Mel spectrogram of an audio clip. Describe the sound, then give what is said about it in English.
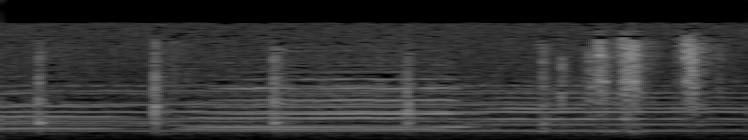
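Slow, steady ticks of a kitchen clock repeat roughly every half second, distinct, layered over a low, continuous droning hum. No voices are heard. “Glance at the kitchen clock.”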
